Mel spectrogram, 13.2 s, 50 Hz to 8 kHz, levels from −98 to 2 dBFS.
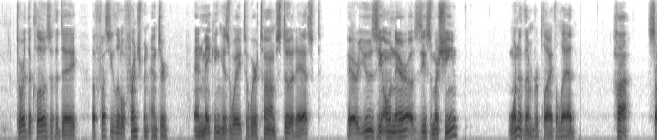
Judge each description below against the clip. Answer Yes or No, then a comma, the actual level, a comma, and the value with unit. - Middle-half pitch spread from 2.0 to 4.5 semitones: No, wide, 5.6 semitones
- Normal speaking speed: Yes, average, 155 wpm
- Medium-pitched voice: No, low, 105 Hz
